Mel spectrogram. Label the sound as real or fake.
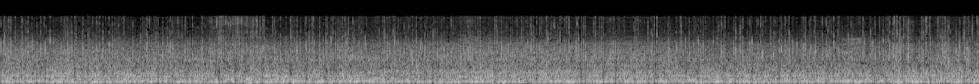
real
